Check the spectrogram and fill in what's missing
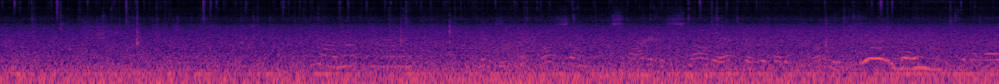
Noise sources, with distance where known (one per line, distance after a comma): person or small group talking, far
